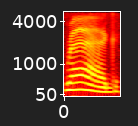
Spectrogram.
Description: Prononciation du mot rag en anglais (fichier audio)
Prononciation du mot : rag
